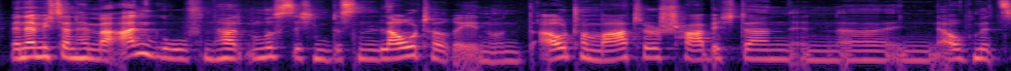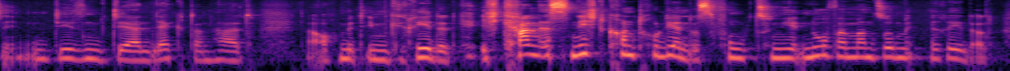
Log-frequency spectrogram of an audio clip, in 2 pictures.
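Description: A man's voice: sits high, fairly even intonation, moderate pace. A man from northern Germany with a northern German accent, hosting a podcast in casual chat, hesitant with many fillers and frequent laughs. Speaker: podcast host.

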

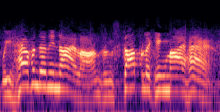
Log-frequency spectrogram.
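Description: A man's voice: high-pitched, animated, normal speed. A man playing a haughty, prim department store floorwalker, indignant in 1940s radio comedy style. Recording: very noisy, muffled 1940s radio broadcast.

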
